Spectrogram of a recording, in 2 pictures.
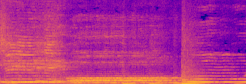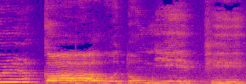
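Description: A Korean sinminyo (new folk song) sung as a slow, held melody. A buk barrel drum is struck a few times with a stick, with low thumps between about one and a half and three seconds in.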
